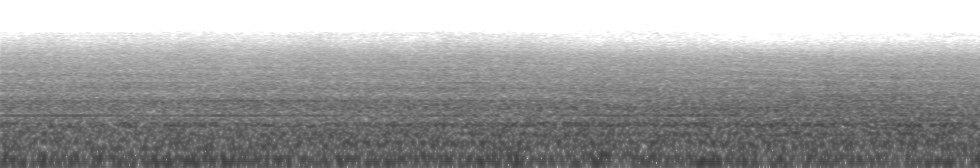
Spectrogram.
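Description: Steady low rumble and rushing noise heard from a ship's upper deck, with a faint steady machinery hum running under it.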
